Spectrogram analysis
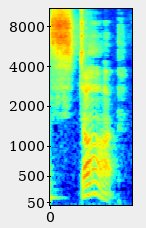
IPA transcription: ˈstap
